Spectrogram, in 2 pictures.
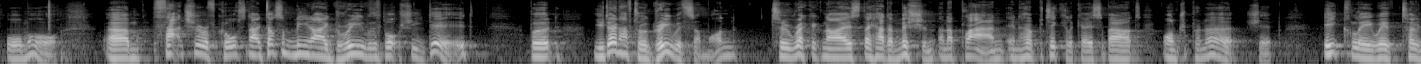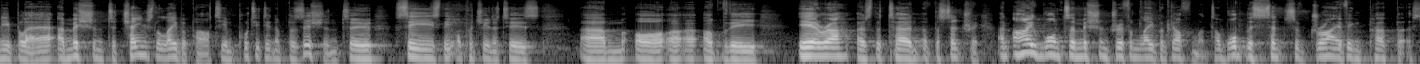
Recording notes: at the final report conference for The Economy 2030 Inquiry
